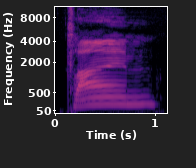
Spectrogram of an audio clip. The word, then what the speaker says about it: climb: So usually, like when there's an MB, the B is silent. Succumb is the verb. Yep. Climb.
